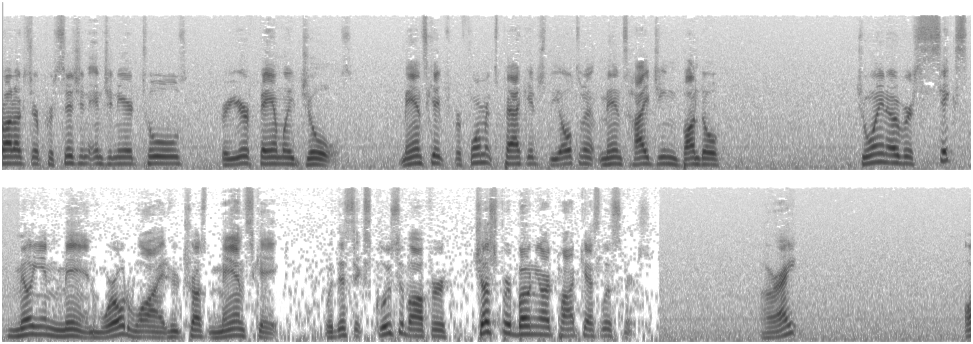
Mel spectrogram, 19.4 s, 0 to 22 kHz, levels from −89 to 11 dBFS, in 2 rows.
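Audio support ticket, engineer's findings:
Overdone noise removal, 9.86–16.26 s. Background drops and breaks up into twinkly specks. NR set too aggressive: bands near the noise estimate get gated out, quiet speech detail with them. Room noise sits about 22 dB under speech.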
